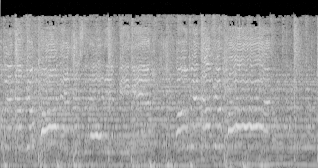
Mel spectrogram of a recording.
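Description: Background pop music: a song with a sung melody over a steady drum beat.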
